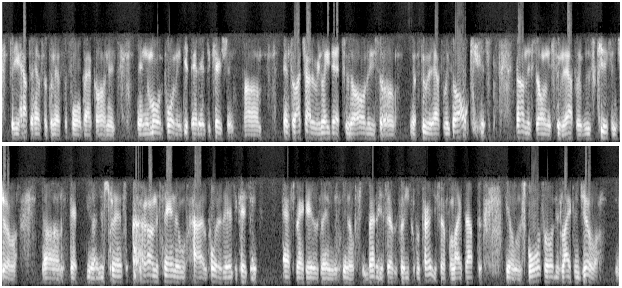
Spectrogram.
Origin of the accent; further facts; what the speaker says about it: North Carolina, United States; And growing up in the San Diego, North Carolina, where my home is, actually where I still reside, I live there now.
